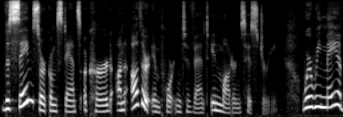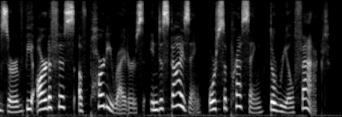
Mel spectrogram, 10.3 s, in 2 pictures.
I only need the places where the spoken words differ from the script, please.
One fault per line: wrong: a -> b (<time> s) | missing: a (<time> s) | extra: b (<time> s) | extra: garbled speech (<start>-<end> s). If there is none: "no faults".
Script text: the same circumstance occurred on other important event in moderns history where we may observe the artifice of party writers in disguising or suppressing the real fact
no faults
